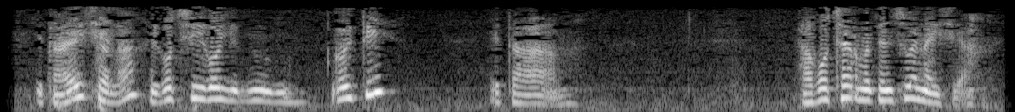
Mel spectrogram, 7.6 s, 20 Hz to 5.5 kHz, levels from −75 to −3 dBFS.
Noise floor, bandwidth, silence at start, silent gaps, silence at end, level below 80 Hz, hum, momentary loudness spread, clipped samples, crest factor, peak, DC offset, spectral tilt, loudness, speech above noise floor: -43 dBFS; 4.9 kHz; 0.15 s; none; 0.15 s; -46 dBFS; none; 14 LU; under 0.1%; 18 dB; 0 dBFS; under 0.1%; -9 dB/octave; -17 LUFS; 26 dB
